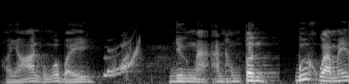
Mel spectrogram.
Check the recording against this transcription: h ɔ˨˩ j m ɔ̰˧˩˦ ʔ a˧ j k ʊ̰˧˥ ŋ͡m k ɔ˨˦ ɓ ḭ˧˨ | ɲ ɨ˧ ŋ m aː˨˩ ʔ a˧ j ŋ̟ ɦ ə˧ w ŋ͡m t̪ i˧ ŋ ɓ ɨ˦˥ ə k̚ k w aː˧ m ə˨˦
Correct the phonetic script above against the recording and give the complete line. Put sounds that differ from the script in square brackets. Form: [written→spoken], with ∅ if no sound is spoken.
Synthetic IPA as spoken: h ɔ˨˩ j [m→ɲ] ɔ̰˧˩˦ ʔ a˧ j k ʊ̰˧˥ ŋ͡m k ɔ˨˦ ɓ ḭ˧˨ | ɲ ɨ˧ ŋ m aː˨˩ ʔ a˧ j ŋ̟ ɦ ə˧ w ŋ͡m t̪ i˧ [ŋ→n] ɓ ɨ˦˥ ə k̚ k w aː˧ m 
